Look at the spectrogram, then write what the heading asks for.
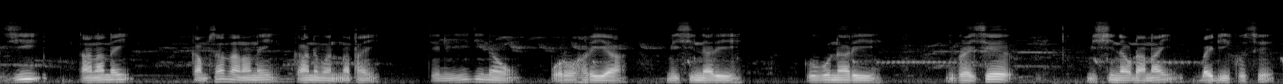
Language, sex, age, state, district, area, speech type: Bodo, male, 45-60, Assam, Udalguri, urban, spontaneous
